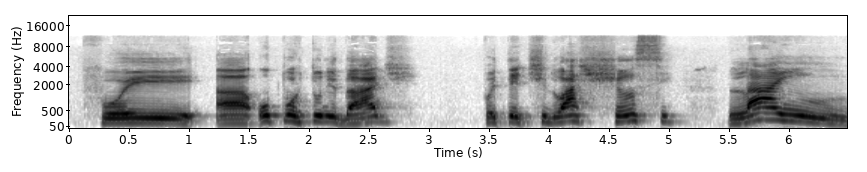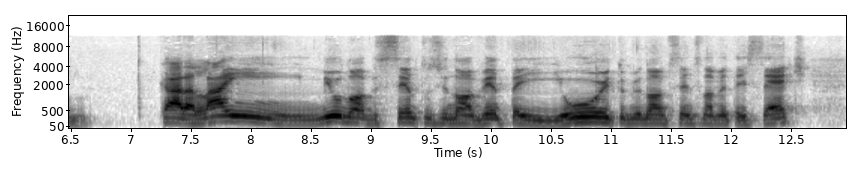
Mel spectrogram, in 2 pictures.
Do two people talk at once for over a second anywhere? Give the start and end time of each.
none

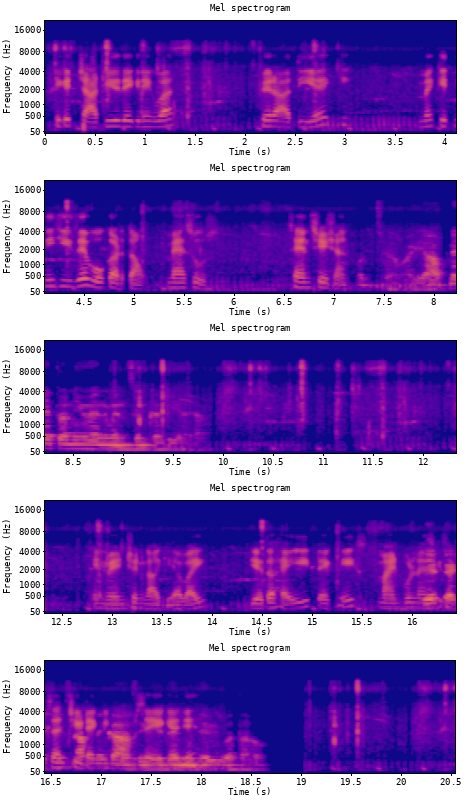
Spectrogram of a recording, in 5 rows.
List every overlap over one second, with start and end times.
16.1-18.0

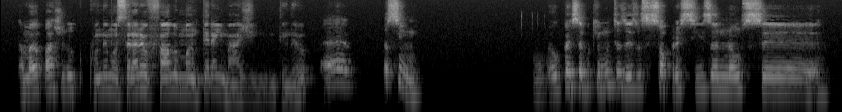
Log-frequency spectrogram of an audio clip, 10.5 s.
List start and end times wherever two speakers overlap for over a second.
none

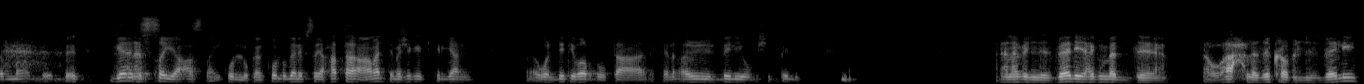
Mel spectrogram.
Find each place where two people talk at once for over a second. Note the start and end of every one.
none

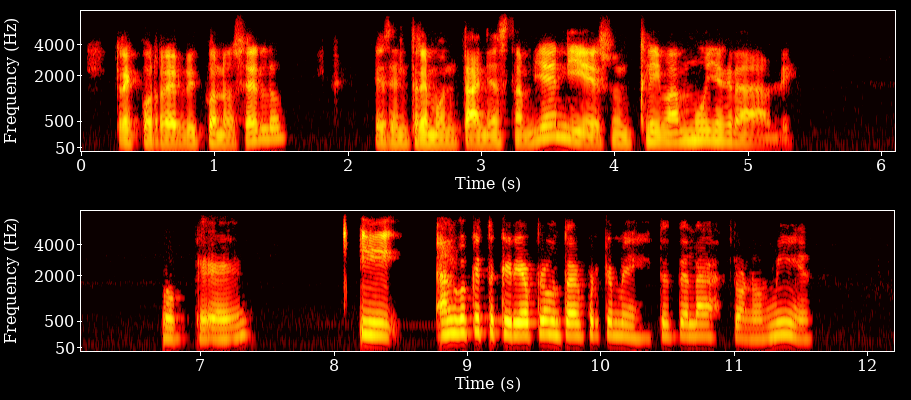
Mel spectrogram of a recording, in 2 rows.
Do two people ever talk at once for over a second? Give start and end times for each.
none

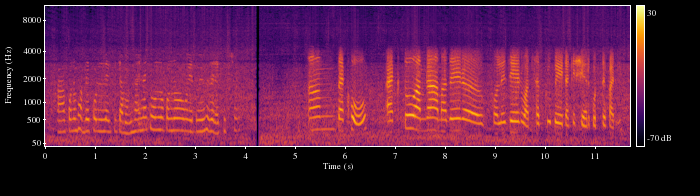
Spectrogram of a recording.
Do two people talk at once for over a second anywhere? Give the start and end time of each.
none

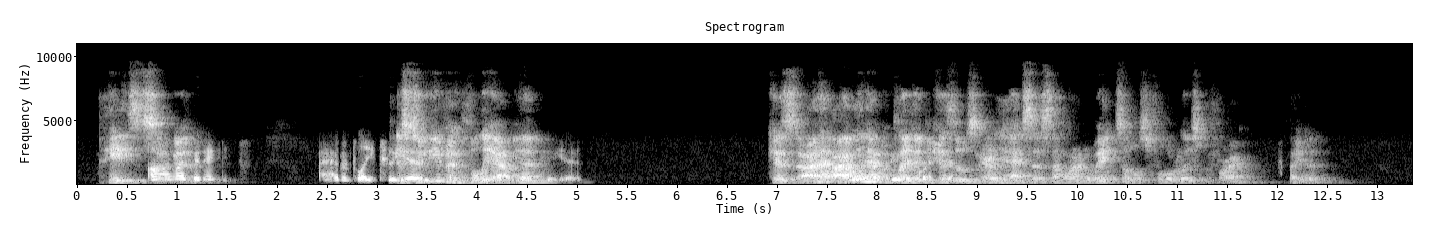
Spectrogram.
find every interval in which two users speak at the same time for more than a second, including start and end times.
7.7-8.9

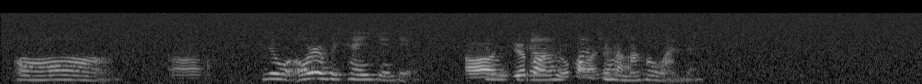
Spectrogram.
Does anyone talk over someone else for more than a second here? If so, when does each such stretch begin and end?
4.8-6.5

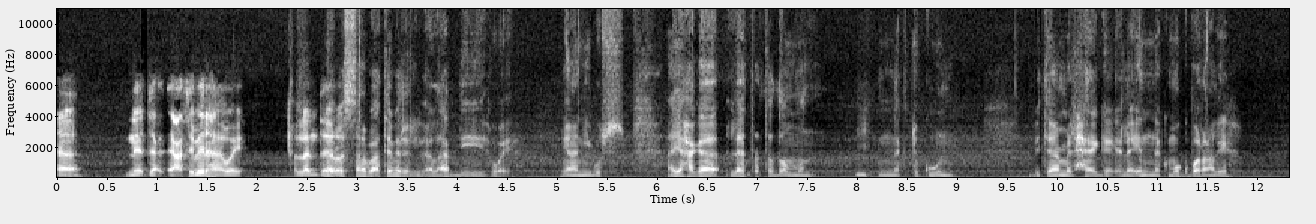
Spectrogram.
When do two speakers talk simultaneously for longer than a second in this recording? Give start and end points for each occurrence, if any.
none

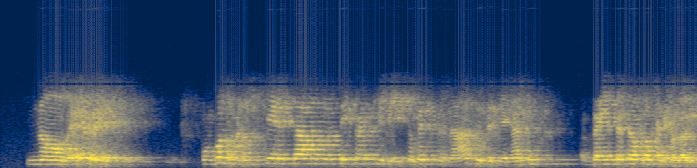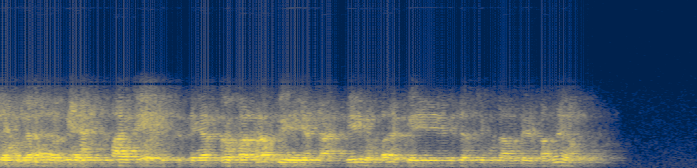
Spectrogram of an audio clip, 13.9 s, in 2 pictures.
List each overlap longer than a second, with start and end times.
6.4-8.6

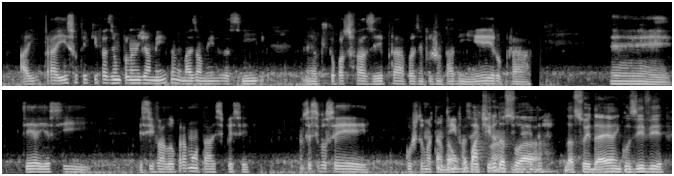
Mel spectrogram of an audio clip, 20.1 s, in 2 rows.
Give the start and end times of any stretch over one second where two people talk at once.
16.6-18.2

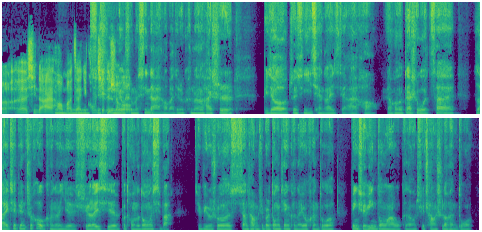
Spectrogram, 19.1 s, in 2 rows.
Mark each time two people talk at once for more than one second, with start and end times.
1.0-2.6

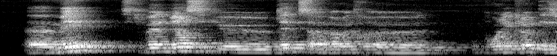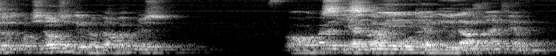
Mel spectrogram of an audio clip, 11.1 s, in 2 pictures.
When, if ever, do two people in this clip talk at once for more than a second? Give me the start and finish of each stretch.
8.7-10.2

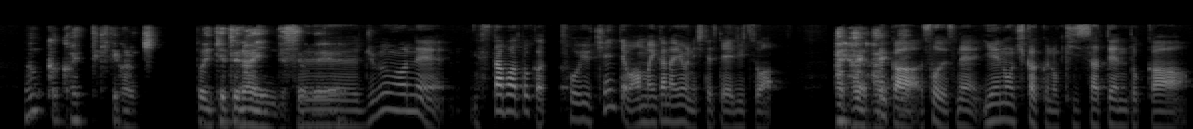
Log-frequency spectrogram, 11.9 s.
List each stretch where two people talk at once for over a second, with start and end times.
none

